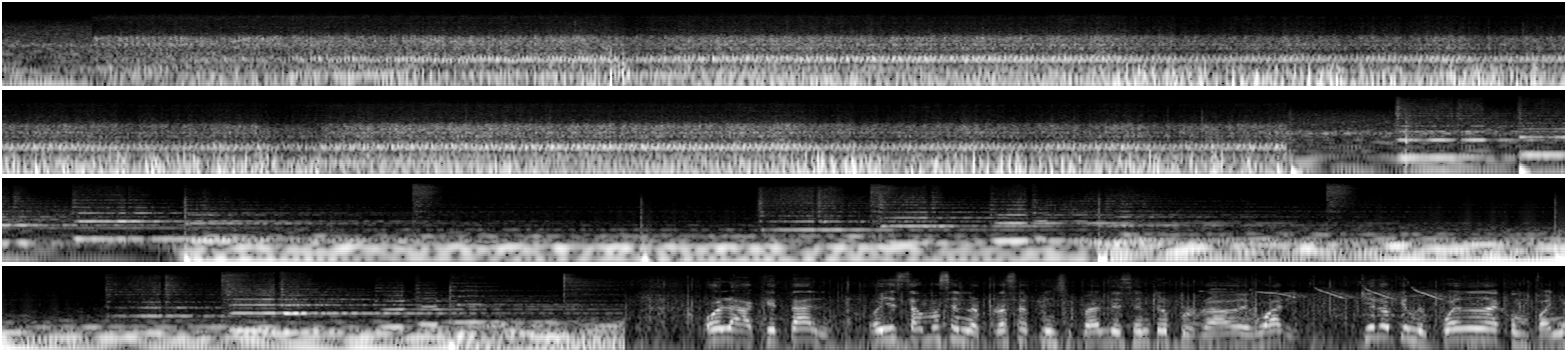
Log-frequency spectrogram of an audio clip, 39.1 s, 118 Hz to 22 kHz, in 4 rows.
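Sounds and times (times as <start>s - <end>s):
music: 0.0s - 0.6s, 17.8s - 33.2s
vehicle engine running: 0.0s - 19.7s, 33.2s - 39.0s.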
